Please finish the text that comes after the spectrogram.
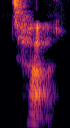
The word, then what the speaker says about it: to: Also, the word to is very often pronounced with a schwa.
